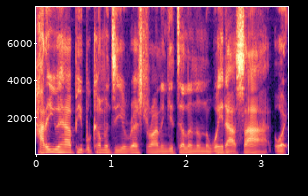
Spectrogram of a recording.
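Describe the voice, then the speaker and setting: On a very clean recording with a silent background, a man speaks with a fairly low pitch, an animated tone and ordinary pitch variation. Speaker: podcast co-host. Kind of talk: casual chat.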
